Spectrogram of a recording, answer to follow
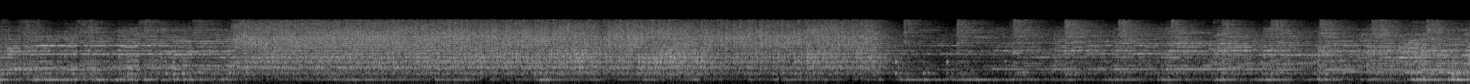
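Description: A traditional Taiwanese temple-procession percussion band of gongs, hand cymbals and drum beating a steady rhythm of about three strokes a second over a sustained melody. From about two seconds in to about nine seconds the strokes merge into a dense, continuous crashing, then the steady beat returns.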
